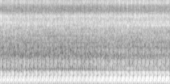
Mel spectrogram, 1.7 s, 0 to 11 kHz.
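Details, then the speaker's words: 2012 Jeep Wrangler 3.6 V6 idling: rapid, even puffing from an exhaust leak on the driver's side, where the crossover pipe meets the intermediate pipe flange, with rotted, thinned bolts and a separated joint; fixed with split flanges and long bolts. "now the leak is on this side it's the driver's side there's this flange right here right this is the crossover pipe right to that flange if you look at the bolts they're all rotted they're thinned out"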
